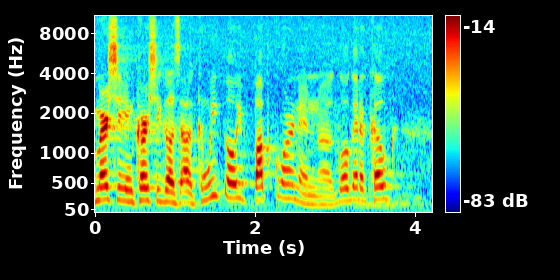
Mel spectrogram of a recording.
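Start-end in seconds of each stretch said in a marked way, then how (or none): 1.1-3.8 mock-indifferent, unbothered, much quieter voice. Retelling what two friends said right after the sighting, in a put-on indifferent tone. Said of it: "They didn't care".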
